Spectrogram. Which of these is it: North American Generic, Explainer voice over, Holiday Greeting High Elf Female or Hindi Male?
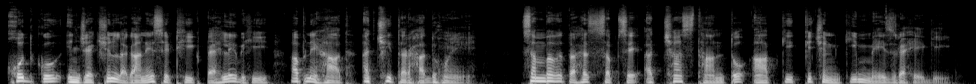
Hindi Male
